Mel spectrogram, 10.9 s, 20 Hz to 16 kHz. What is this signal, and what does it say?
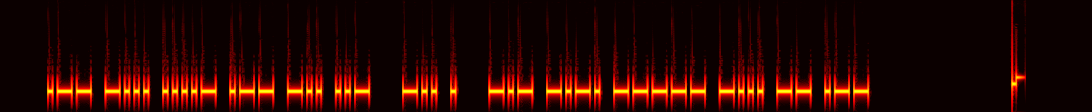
Morse code, heard as a keyed tone, about 25 wpm, 700 Hz. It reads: WB4WDU DE KC0BMW
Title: USA Callsign DE Callsign - 6 Characters - 25wpm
